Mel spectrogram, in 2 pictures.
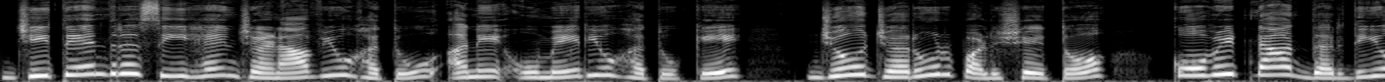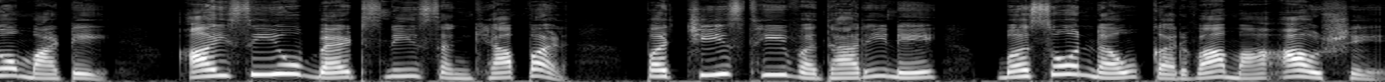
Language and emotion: Gujarati, neutral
